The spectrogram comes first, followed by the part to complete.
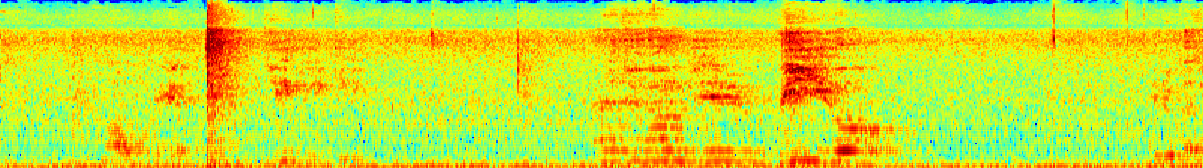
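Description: A man's voice in short, held notes about four to six seconds in, and a sharp knock or clap about a second and a half in, over a steady low hum.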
